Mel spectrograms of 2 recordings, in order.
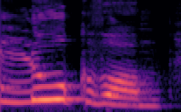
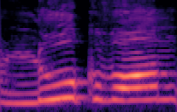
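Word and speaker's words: lukewarm: देती कोसा कोसा पानी इट इज नॉट लूक वर्म इट इ लक वर्म मैं लूक वर्म पानी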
